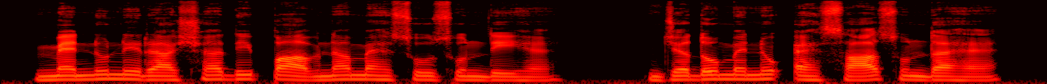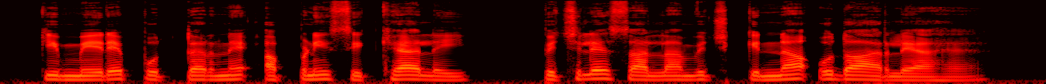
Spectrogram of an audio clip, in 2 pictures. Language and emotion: Punjabi, sad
